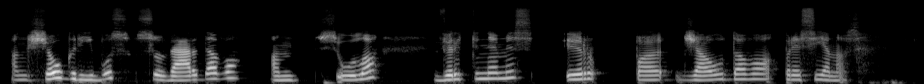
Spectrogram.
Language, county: Lithuanian, Kaunas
